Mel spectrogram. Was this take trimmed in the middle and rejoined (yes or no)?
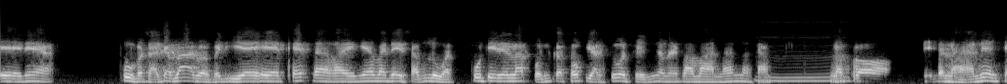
yes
